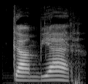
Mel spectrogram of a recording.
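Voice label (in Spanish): "cambiar", Spanish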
